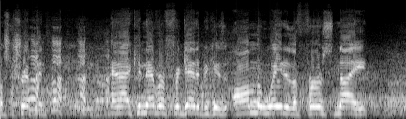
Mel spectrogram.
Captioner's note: laughing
